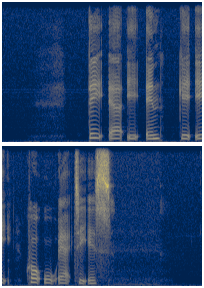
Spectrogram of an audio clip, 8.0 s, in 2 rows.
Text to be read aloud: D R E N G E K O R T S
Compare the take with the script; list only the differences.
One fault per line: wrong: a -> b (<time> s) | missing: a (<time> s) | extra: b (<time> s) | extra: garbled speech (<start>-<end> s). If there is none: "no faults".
no faults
